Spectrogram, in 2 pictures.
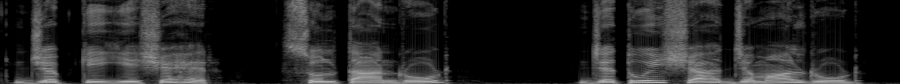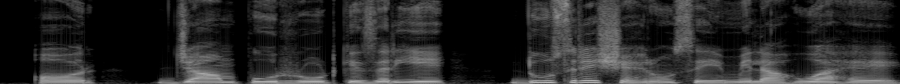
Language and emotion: Urdu, neutral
